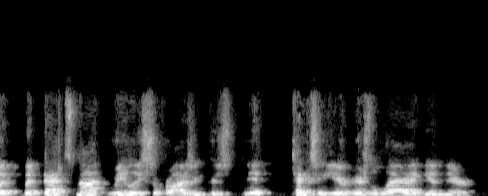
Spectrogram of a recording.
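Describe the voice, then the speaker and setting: A man's high-pitched voice at a moderate pace, with very wide pitch swings. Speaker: real estate economist. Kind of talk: presentation-style interview. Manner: halting, many repeated words.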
